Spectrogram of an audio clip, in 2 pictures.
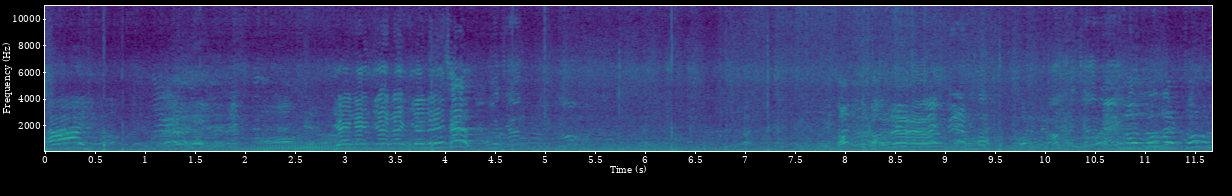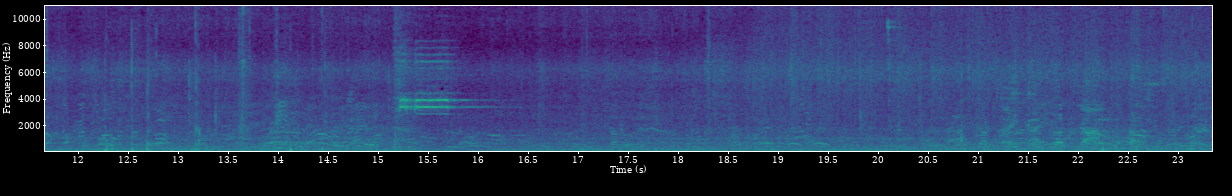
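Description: A ball is kicked with dull thuds on an outdoor pitch.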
